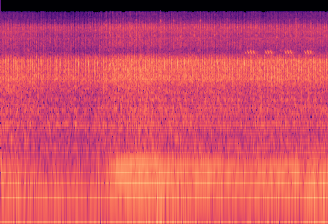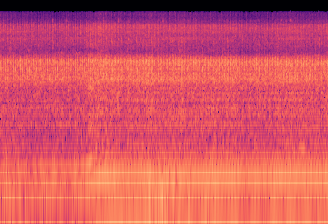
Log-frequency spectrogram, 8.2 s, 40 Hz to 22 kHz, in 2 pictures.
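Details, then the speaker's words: Colt T120 engine idling with harsh, busy clatter and hiss over a low hum: loud timing gear noise because an iron gear replaced the usual fiber one; oil was barely reaching the cylinder head. "teman-temannya yang ini biasanya dari fiber tapi ini dipakai yang dari besi inilah yang membuat suara semakin keras"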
